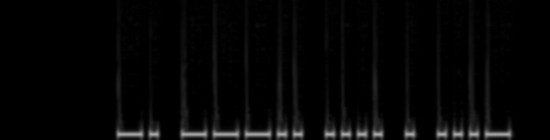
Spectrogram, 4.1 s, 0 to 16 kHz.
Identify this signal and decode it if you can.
Morse code, heard as a keyed tone, about 20 wpm, 700 Hz. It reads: N8HEV
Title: USA Call Signs - 5 Characters - Repeated 3x - 20wpm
